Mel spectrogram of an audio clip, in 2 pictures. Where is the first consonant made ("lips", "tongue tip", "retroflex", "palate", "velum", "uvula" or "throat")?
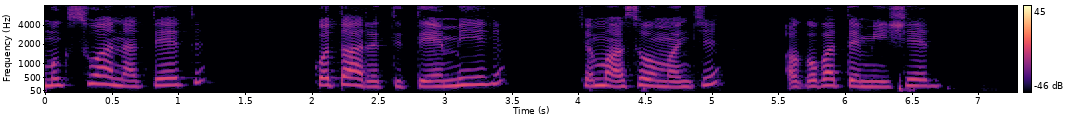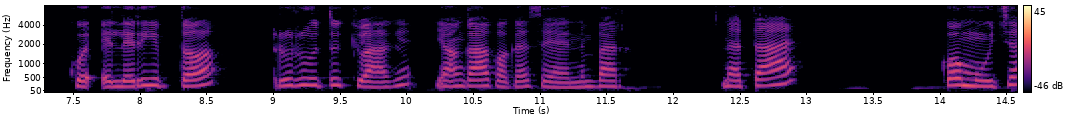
lips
